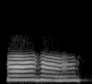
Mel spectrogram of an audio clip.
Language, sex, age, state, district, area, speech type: Odia, female, 60+, Odisha, Angul, rural, conversation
